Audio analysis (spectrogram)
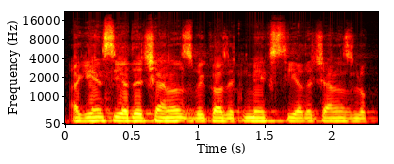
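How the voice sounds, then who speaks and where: A man from Pakistan with a Pakistani accent, speaking as a panelist at a marketing conference, relaxed and easygoing with frequent fillers. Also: medium pitch, very fast. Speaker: panelist, airline email marketing manager.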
